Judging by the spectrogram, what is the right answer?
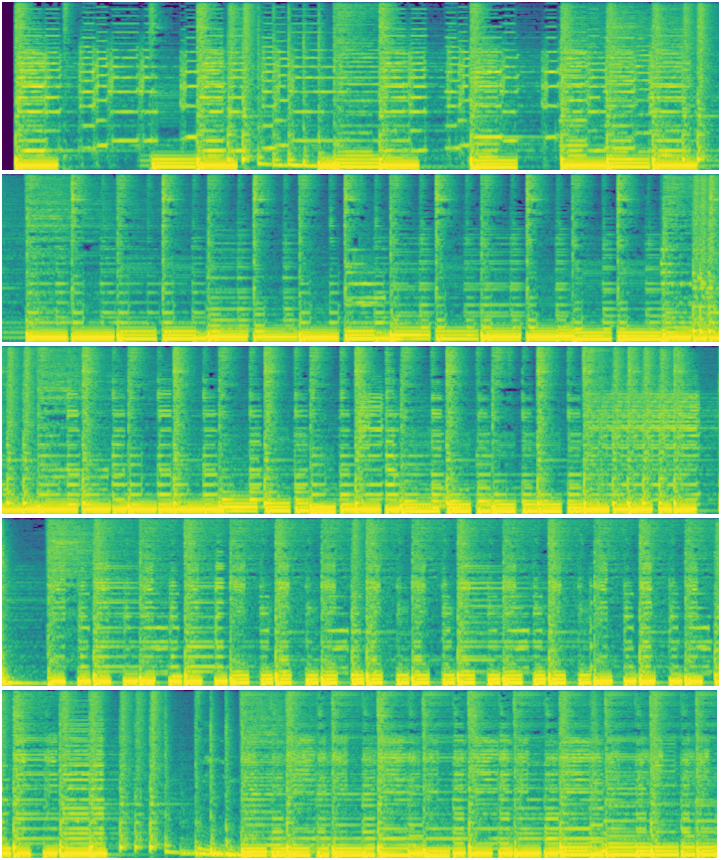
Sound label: Shuffle Rock, KORG Styles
